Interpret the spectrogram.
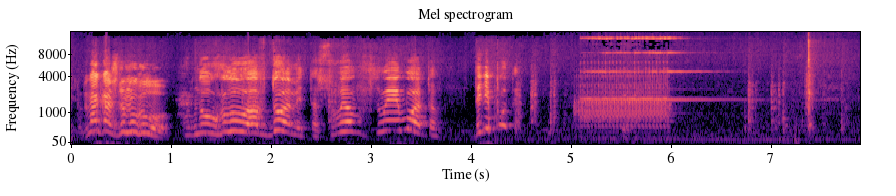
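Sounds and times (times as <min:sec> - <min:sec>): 
speech: 0:00.3 - 0:05.2
telephone bell ringing: 0:05.0 - 0:07.0.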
